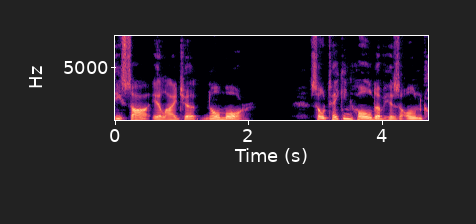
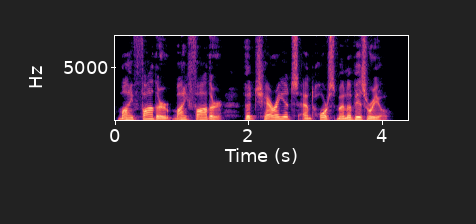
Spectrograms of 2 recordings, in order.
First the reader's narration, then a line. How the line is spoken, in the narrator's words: he cried out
